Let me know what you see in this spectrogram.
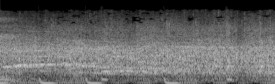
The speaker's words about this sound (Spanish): muy bien que aplaudan.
